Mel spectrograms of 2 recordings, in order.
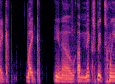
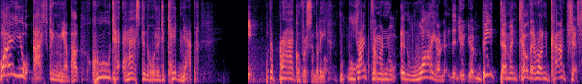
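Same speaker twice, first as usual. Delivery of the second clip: demon voice shouting, higher pitched; 8 semitones higher than usual. Voicing a demon whipping around a character: demon yelling in your face. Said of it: "he's yelling in your face".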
